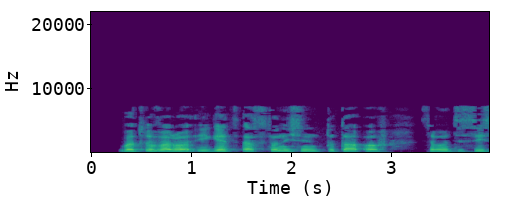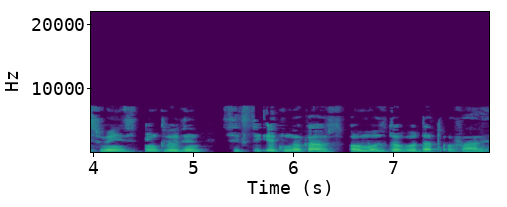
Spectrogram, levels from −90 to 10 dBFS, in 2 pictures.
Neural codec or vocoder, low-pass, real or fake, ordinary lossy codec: vocoder, 24 kHz, 100 mel bands, Vocos; 7.2 kHz; fake; MP3, 32 kbps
